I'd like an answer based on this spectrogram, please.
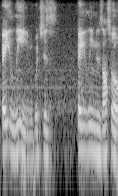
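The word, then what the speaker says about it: baleen: referring to well because it's pronounced bileen which is Bine is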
